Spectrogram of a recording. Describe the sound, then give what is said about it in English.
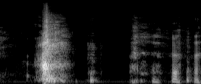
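A single sharp, loud sneeze bursts out, followed by a few brief breathy sniffs and small vocal noises. “I'm going to sneeze, I think.”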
